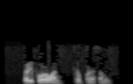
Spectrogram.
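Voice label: Incident Tactical 3, Scanner audio recording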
